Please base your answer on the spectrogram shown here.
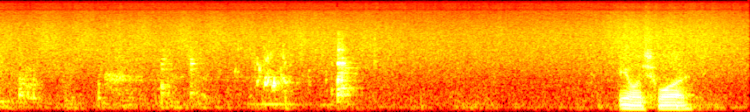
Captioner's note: water pouring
